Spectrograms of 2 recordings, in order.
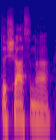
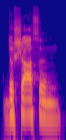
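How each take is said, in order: First: The name ends with a final a vowel. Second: The name ends on the consonant n. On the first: This is the form used on stage. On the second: This is the usual Hindi form.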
